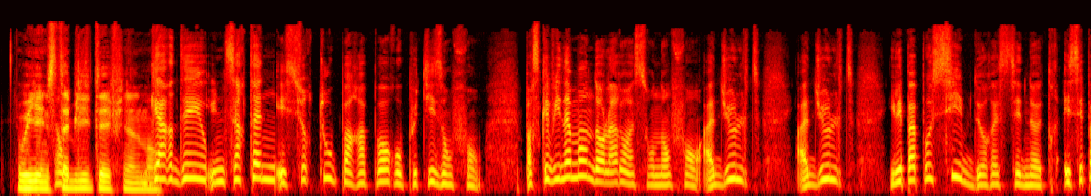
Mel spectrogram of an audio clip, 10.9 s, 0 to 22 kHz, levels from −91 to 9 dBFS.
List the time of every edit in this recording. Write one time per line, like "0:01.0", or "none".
0:02.1
0:02.7
0:06.2
0:08.0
